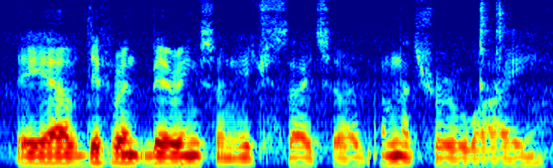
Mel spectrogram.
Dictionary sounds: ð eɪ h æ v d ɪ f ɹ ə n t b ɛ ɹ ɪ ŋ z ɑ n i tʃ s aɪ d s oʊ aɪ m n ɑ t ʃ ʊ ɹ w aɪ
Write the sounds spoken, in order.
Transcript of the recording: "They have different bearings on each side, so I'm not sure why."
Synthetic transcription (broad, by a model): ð eɪ h æ v d ɪ f ɹ ə n t b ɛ ɹ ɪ ŋ s ɑ n i tʃ s aɪ d s oʊ aɪ m n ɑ t ʃ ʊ ɹ w aɪ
